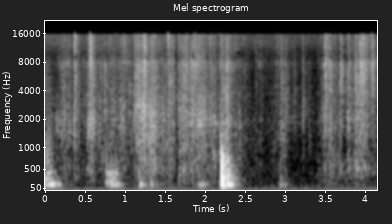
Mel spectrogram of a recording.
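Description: Thin plastic toy bag crinkling and being torn open by hand, in irregular crackles, with a short spoken word about two seconds in.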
